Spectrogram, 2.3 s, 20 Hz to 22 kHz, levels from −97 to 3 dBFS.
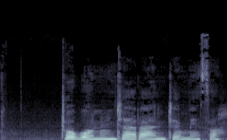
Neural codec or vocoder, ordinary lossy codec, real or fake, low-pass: vocoder, 44.1 kHz, 128 mel bands, Pupu-Vocoder; MP3, 64 kbps; fake; 19.8 kHz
